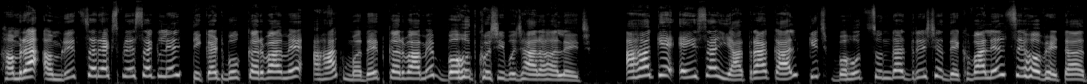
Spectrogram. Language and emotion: Maithili, happy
